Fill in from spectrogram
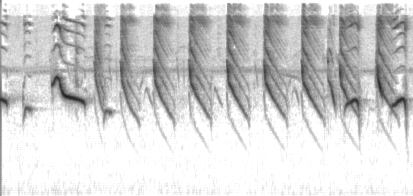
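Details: Tiểu mi laughingthrush singing as a lure bird, no background noise: one drawn-out descending whistle, then rapid, evenly spaced sharp downstrokes, several ending in short curled whistles.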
